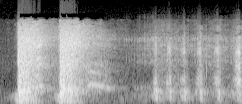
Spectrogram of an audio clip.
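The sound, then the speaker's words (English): Gunshots ring out as a guard is shot during a bank robbery: two sharp, loud blasts about half a second apart, each with a brief decaying tail, then softer, irregular sounds. “It was a guard. It's a corpse now. Oh, that sure was good shooting”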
